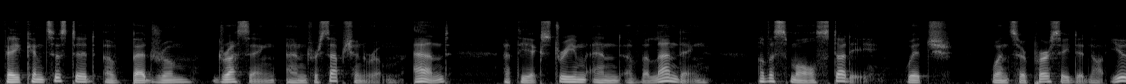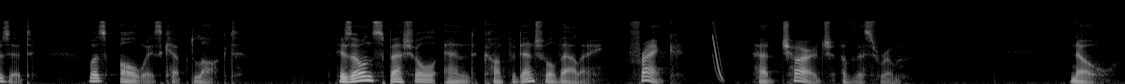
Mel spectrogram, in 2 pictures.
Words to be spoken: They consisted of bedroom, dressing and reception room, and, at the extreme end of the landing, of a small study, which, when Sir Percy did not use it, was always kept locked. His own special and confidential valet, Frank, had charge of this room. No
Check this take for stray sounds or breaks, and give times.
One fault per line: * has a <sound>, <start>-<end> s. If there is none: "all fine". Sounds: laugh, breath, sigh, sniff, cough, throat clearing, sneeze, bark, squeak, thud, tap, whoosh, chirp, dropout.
* has a chirp, 18.4-18.5 s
